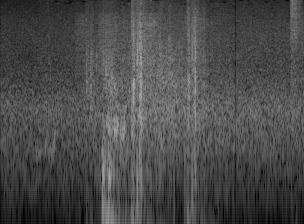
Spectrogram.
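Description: Leaves rustle and crunch as blocks break.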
